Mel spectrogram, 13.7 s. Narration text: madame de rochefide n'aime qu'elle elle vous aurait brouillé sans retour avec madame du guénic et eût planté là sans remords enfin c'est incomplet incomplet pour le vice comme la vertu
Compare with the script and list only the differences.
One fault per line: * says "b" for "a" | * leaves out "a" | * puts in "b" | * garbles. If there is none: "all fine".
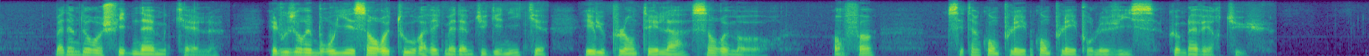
all fine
